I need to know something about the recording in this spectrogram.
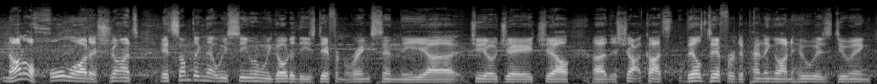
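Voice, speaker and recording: A man's voice: mid-range voice, sharp tone, slight background noise. A man doing live radio commentary as a hockey play-by-play announcer. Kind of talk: live sports radio commentary, between-periods recap. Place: indoor ice hockey arena.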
